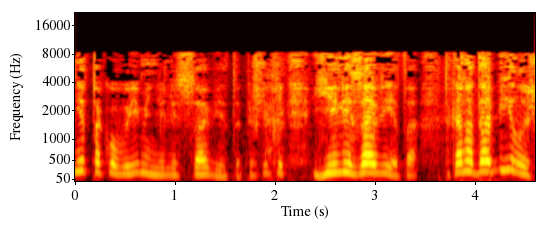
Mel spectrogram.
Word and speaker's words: Елисавета: Нельзя писать Елизавета. надо писать Елисавета, не Зе, а Се, потому что это имя произносится в церкви не через букву Зе, а через Се.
